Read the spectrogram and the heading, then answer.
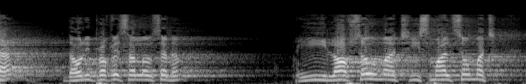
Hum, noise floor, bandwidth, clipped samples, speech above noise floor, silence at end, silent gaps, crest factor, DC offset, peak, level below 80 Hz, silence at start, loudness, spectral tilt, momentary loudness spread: none; -51 dBFS; 11 kHz; under 0.1%; 36 dB; 0 s; none; 16 dB; under 0.1%; -2 dBFS; -38 dBFS; 0 s; -16 LUFS; -3.5 dB/octave; 16 LU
